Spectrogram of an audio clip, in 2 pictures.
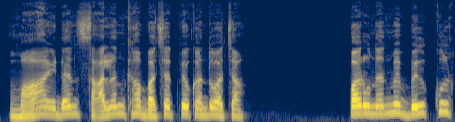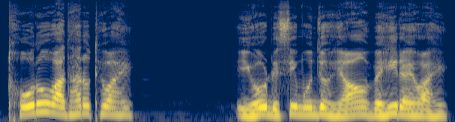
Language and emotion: Sindhi, sad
